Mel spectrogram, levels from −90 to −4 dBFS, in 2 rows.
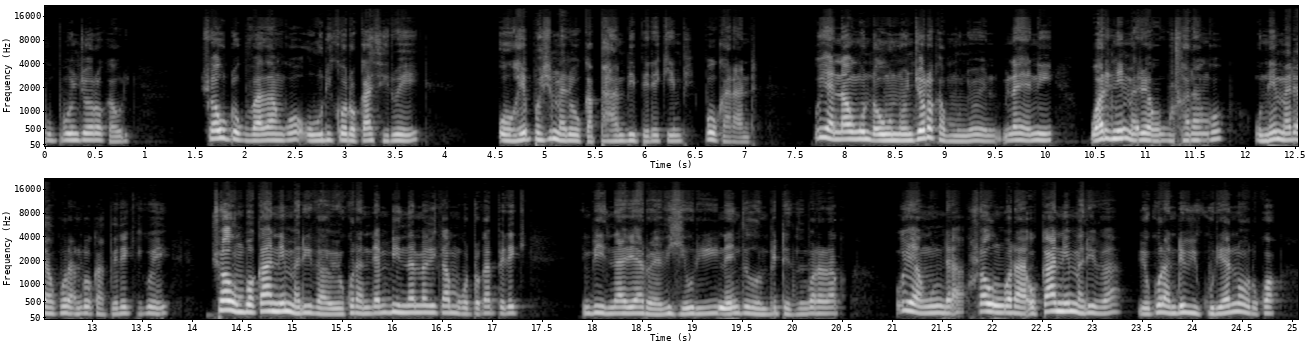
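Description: Short concealed packet loss hits the speech at 10.03–10.07 s and 10.33–10.37 s. About 20 ms of audio failed to arrive, and the receiver patched each hole by extending the preceding sound. The result is a brief smear or wobble. A spectrogram shows smoothed, slightly repeated harmonics or a faint noise patch, with no hard gap in the waveform.

Repeated packet loss (robotic sound) follows at 10.75–13.06 s and 13.40–14.41 s. Holes of up to 40 ms recur every fraction of a second, and each one is papered over before the next arrives. The speech turns choppy, with pieces missing. The spectrogram shows striped, frozen harmonic stretches breaking up the normal formant movement.

The same short glitch returns at 19.22–19.26 s and 19.36–19.40 s. Another robotic stretch runs from 19.78 to 22.34 s, where the longest patched gap reaches about 53 ms.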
